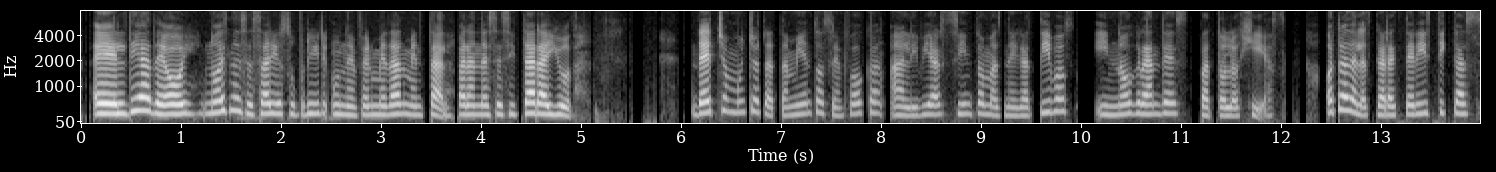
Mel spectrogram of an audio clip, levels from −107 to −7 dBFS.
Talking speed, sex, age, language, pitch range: 135 wpm, female, 20-39, Czech, 230-270 Hz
